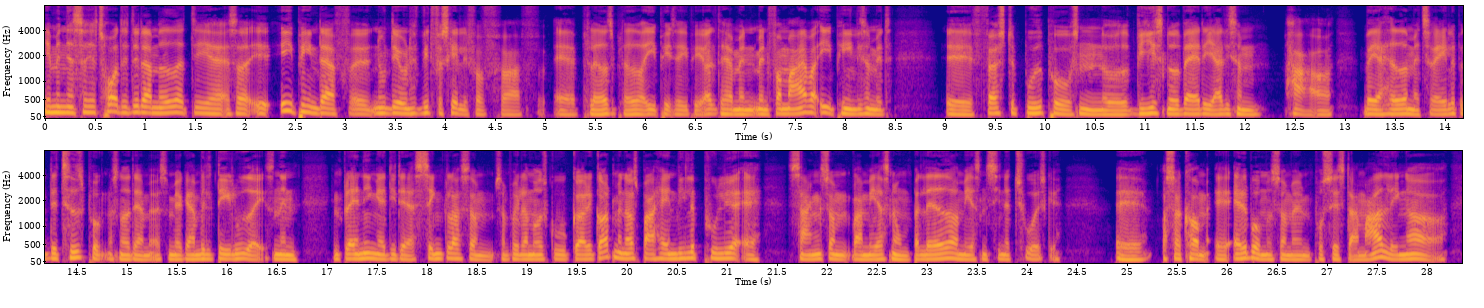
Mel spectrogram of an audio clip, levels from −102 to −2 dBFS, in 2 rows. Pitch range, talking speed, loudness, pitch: 115-130 Hz, 275 wpm, -25 LUFS, 120 Hz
